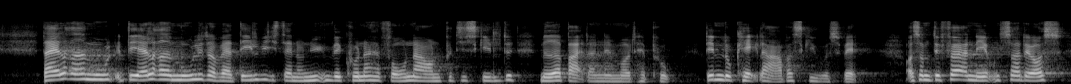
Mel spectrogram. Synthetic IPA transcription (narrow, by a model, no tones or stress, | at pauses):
d̥ɑ̈æɐælʁɛð̞̩ˠd̥e̝æɐæləʁɛːð̞̩ˠmuːlid̥æʋæːɐd̥e̝ːlʋḭːsd̥æno̝ny̰ːmʋe̝kʰɔ̽næɦæfɒːnɑ̈ʊ̰npʰɒ̽d̥isɡ̥e̝ld̥əmeð̞ˠɑ̈ːb̥ɑ̈ɪ̰d̥ɐːnəmɒ̽d̥əɦæpʰɒ̽ | d̥e̝ɐd̥enlo̝kʰɛ̰ːlʔəɑ̈ːb̥ɑ̈ɪd̥sɡ̥iːʊɐsʋæl̰ | ʔɒ̽sɒ̽md̥e̝fɶɐ̰neʊ̰nd̥sɒ̽æɐd̥e̝ɒ̽sə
